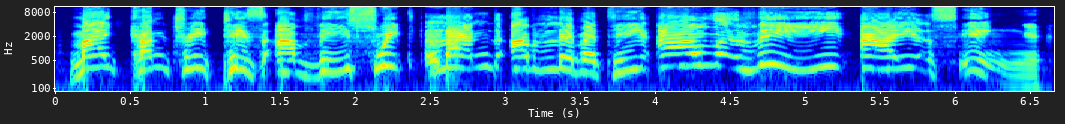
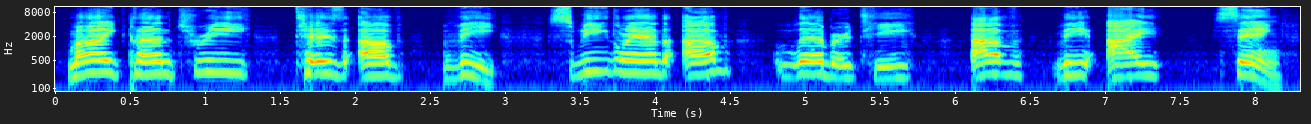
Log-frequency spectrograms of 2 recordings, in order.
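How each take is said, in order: First: It is spoken confidently, with precise deliberate words. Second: It is spoken hesitantly, without much confidence.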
